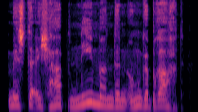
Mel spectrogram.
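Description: A man voicing a frightened young worker pleading his innocence, in a high, cracking, hoarse voice. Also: fairly quick, no room sound, studio quality. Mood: pleading, panicked. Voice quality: hoarse, urgent.

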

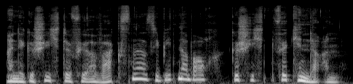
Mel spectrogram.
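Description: A male radio host who thanks his guest and announces where listeners can find the podcasts, friendly and clear. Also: on the high side, sing-song, brisk, dark tone, dry recording, studio quality. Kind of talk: radio interview.

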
